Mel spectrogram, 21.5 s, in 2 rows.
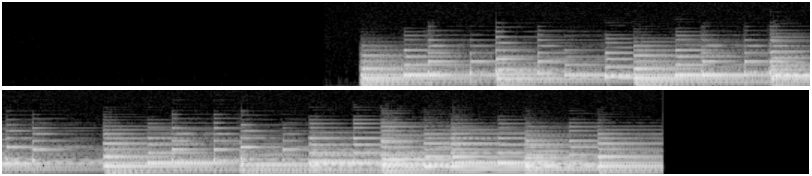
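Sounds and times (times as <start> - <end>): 
piano: 4.4 - 19.6.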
